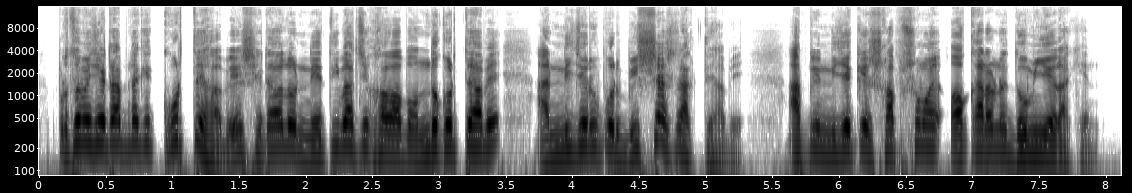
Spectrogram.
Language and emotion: Bengali, disgusted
